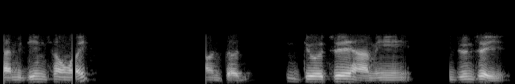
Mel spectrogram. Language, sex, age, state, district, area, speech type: Nepali, male, 30-45, West Bengal, Kalimpong, rural, conversation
